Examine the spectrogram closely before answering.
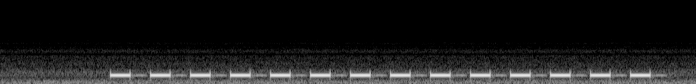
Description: Telephone call progress tone (single-tone plan, as in most of Europe), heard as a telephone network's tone, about 420 Hz, 0.2 s on and 0.2 s off, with room echo. Congestion tone.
